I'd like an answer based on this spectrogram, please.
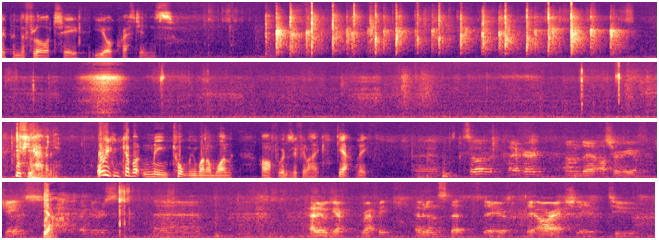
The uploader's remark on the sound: At Trondheim University. Talk with Q&A from Trondheim Universtiy's 'Skeptics Week', 8th March 2018.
